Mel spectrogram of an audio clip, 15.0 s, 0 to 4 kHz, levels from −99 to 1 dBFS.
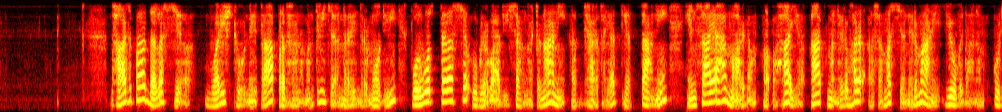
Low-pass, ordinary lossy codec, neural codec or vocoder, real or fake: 3.6 kHz; none; vocoder, 22.05 kHz, 80 mel bands, HiFi-GAN; fake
